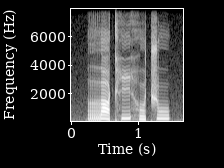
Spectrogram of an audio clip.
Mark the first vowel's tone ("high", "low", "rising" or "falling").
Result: falling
